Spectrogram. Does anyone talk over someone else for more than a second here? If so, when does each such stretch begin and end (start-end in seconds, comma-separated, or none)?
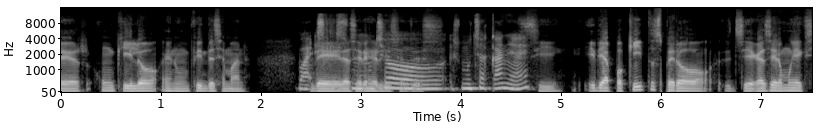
2.5-3.9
